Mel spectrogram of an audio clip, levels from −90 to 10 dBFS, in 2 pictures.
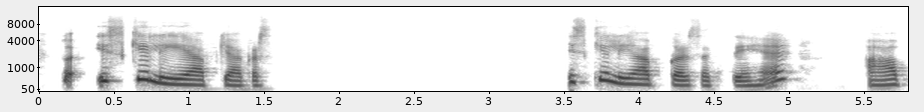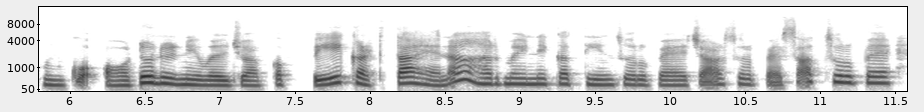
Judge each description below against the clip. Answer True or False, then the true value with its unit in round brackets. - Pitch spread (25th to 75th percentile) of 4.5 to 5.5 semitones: True (5.0 semitones)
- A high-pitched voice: True (200 Hz)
